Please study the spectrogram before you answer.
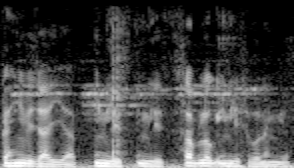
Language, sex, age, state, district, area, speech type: Hindi, male, 18-30, Uttar Pradesh, Mirzapur, rural, spontaneous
